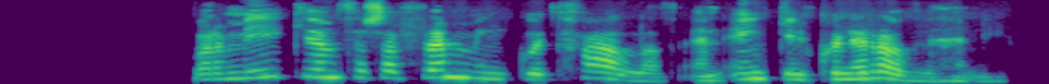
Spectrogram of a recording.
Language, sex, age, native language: Icelandic, female, 40-49, Icelandic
